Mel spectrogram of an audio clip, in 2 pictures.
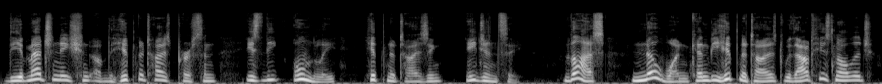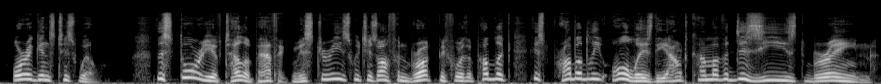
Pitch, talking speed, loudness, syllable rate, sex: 180 Hz, 155 wpm, -18 LUFS, 5.6 syllables/s, male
